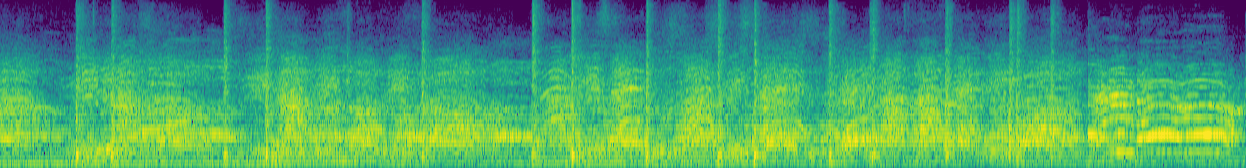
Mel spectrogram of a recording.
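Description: A marching protest crowd chanting slogans together, with sharp claps keeping a beat about twice a second. One voice stands out clearly above the crowd near the end.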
